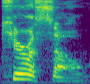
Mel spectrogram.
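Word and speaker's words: Curaçao: So you s you it's called curaso if anyone wondering.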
